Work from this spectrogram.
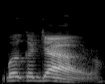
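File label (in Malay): "berkejar", Malay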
